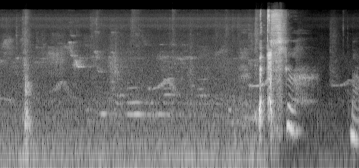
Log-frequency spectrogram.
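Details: Background chatter and noise, then one loud, forceful sneeze with a sharp burst of air; a sneeze.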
